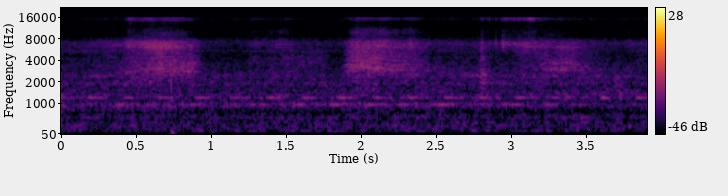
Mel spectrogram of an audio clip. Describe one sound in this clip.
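A calf sniffs and snuffles at the floor.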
